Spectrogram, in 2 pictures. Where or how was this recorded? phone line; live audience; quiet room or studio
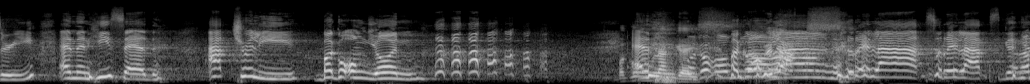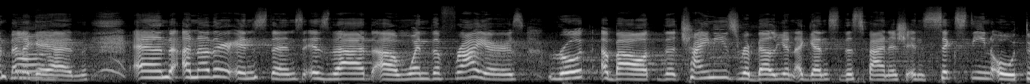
live audience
